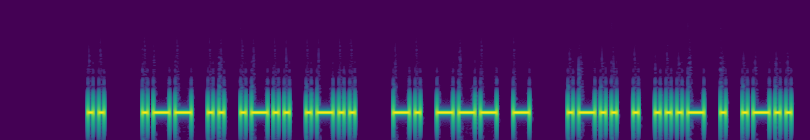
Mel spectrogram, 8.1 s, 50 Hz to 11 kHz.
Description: Morse code, heard as a keyed tone, about 22 wpm, 700 Hz. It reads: I WILL NOT LEVEL
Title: Sentences from Top 1000 Words - Review Part 4 - 22wpm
